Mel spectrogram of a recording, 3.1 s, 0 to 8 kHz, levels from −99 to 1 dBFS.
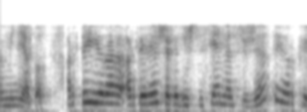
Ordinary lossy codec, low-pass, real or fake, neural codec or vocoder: AAC, 16 kbps; 7.2 kHz; real; none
